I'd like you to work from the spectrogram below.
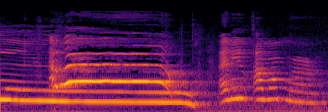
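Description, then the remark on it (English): A person imitates a wolf howl, a long sustained wavering howl that slides down at the end, followed by a shorter second howl with a rising, warbling pitch. “So he howled for help. Howl!”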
